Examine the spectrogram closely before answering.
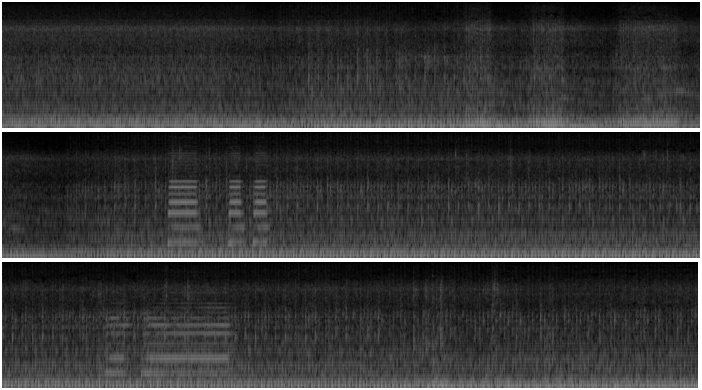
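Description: Electronic toy-vehicle sound effects: a steady engine drone with short horn toots several times, and rising and falling wailing tones about four to seven seconds in.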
